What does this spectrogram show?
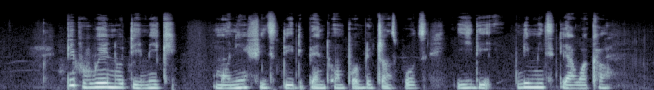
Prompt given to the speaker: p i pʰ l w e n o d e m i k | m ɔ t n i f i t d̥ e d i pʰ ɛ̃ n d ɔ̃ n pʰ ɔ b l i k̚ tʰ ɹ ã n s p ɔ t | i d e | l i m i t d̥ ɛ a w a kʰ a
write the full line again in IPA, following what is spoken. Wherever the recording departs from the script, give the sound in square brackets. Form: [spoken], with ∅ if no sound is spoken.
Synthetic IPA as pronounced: p i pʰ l w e n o d e m [e] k | m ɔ [∅] n i f i t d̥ e d i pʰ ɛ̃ n d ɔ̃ n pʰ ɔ b l i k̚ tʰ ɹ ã n s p ɔ t | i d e | l i m i t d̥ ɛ a w a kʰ a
